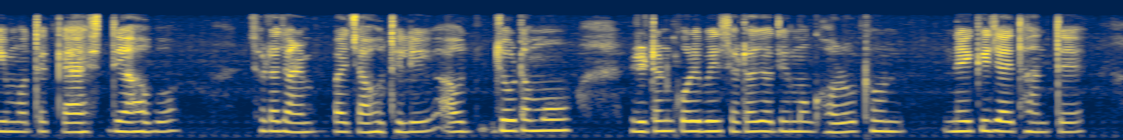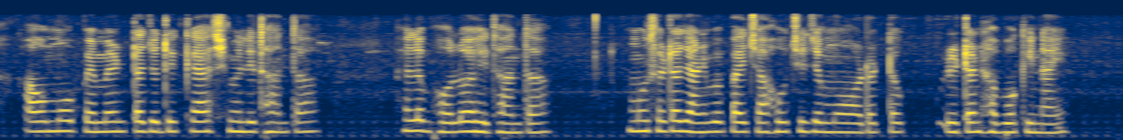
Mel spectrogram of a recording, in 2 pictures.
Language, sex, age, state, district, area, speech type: Odia, female, 18-30, Odisha, Malkangiri, urban, spontaneous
